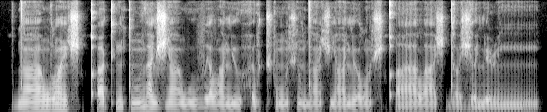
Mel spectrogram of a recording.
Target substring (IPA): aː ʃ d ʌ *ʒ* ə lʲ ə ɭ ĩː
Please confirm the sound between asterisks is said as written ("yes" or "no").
yes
